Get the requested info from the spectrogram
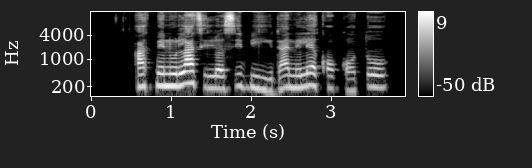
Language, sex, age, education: Yoruba, female, 15-29, tertiary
